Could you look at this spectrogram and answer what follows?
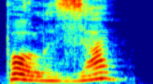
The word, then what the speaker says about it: polza: U korenu reči stoji tvrdo l, tako da izgovaramo polza.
